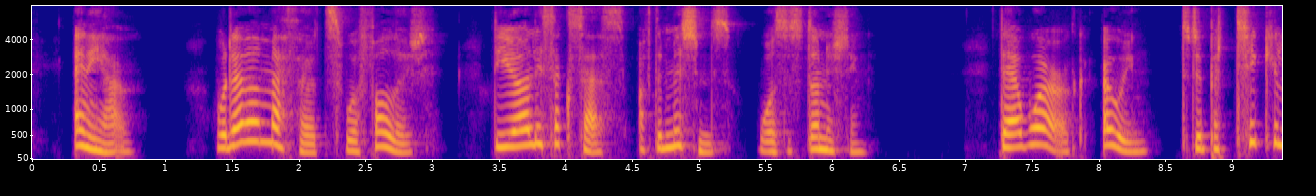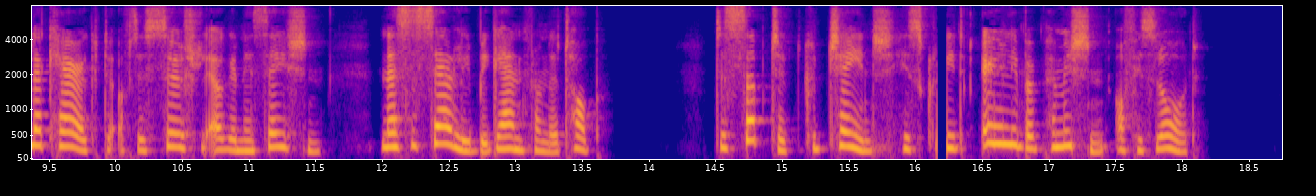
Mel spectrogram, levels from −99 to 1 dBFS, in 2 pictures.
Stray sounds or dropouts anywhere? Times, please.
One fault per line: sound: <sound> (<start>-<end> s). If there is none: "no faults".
sound: dropout (16.2-16.2 s)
